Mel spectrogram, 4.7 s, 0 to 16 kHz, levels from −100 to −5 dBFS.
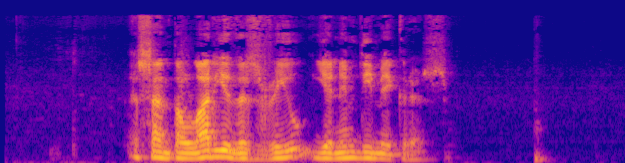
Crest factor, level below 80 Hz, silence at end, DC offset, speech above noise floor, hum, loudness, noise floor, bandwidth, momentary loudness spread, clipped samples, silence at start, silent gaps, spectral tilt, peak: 22 dB; -56 dBFS; 0.65 s; under 0.1%; 54 dB; none; -21 LUFS; -76 dBFS; 11.5 kHz; 18 LU; under 0.1%; 1 s; none; -5.5 dB/octave; -2 dBFS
